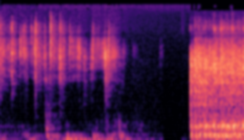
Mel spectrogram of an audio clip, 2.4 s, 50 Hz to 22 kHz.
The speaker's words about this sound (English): Jesus, that was a lot of dice. That was 3 dice. It sounded like a lot more. It sounded like 6 or 7 dice. No. This is just 3d6.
